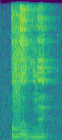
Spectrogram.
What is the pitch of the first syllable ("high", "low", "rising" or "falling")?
low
